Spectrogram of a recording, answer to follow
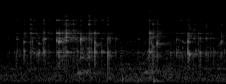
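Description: Ice cubes clinking against the sides of a stemmed glass of brandy as the glass is handled: a series of light, sharp clinks, a few together in the first half-second and more about one and a half seconds in.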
